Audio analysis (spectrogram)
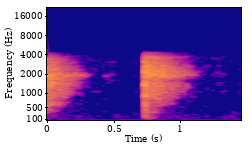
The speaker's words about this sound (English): After all that's been said and done, and this is where I'm going to do my slow clap.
